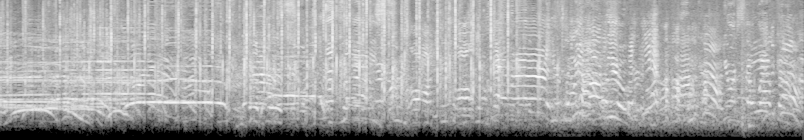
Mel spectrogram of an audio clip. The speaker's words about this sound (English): outside the courthouse these past couple of days, the crowd has been growing and growing and growing. And it's all a heaving sea of people in pink, you know, supporters of Karen Reed.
